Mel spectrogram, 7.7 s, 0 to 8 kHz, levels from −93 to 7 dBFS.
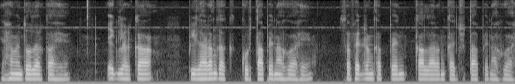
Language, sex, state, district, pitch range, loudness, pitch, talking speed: Hindi, male, Arunachal Pradesh, Longding, 120-130 Hz, -21 LUFS, 125 Hz, 195 wpm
